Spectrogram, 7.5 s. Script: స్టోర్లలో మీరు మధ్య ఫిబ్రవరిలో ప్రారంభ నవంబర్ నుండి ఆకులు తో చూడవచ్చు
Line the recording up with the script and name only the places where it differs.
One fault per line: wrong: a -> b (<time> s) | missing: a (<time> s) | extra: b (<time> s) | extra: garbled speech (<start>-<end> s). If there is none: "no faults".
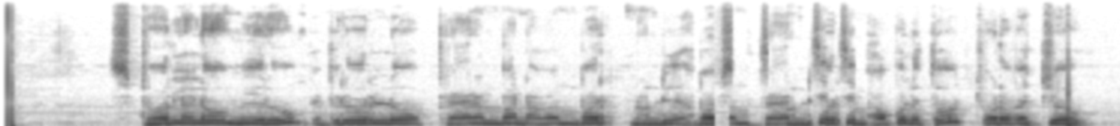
missing: మధ్య (1.9 s)
extra: garbled speech (4.6-5.8 s)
